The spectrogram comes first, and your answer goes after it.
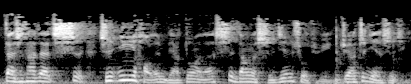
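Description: A man from Shanghai telling a story in a casual monologue, animated, indignant and rambling. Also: medium pitch, rapid-fire, slight background noise. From Shanghai, China. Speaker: podcast host. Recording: dull lo-fi recording.

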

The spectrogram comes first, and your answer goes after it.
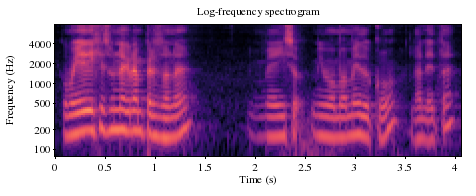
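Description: Excitable, slangy young Mexican podcaster. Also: mid-range voice, fairly quick. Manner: rambling, slangy, profane, excitable. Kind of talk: casual podcast banter about memes.

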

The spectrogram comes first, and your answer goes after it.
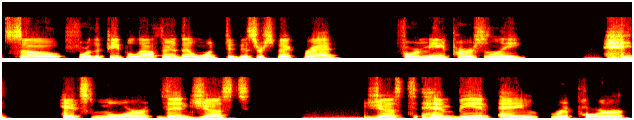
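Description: A man's voice: high voice, takes it slowly, pauses often, dry recording. Ranting male podcast host, dry sound. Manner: ranting, impassioned, repeats words and restarts. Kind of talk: casual podcast chat.

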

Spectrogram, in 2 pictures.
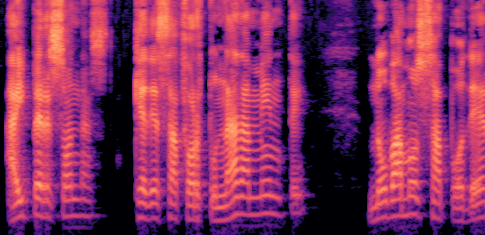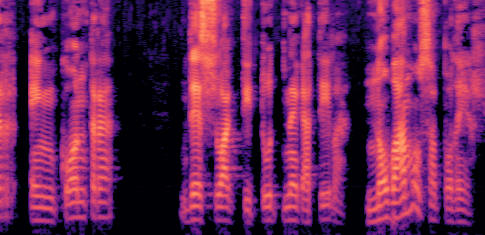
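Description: A man's voice: medium pitch, takes it slowly, gravelly, bright, forceful tone. A man giving a motivational talk on the radio, emphatic and preachy, repeating phrases for effect.

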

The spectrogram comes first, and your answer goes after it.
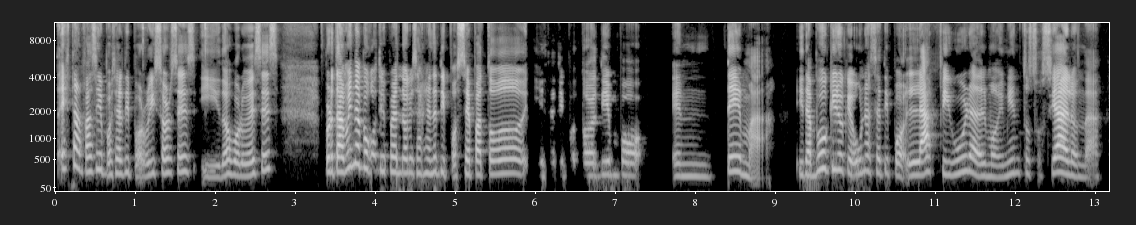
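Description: A woman's voice: a little high, brisk, fairly bright tone. A woman with a Rioplatense Spanish accent, chatting casually as a podcast co-host and dropping in English words. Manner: chatty, laughs often, mixes in English words. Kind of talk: casual chat.

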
